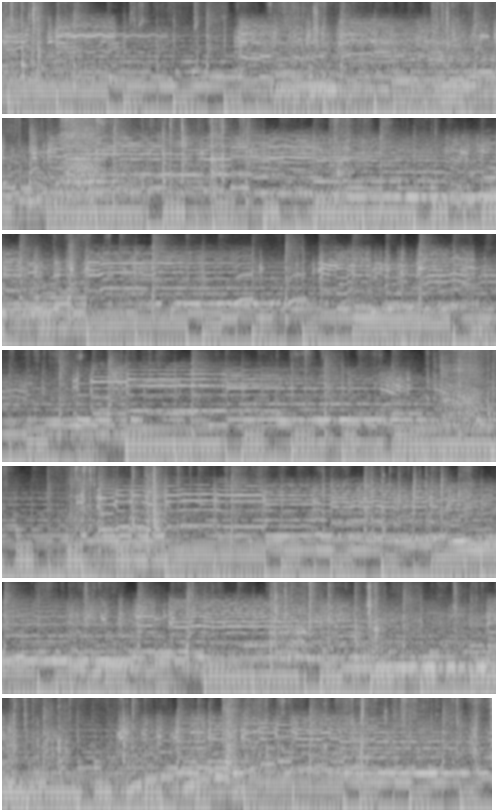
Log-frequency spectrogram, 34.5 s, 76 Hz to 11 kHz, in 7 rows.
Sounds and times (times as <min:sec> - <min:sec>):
Music: 0:00.0 - 0:34.5.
